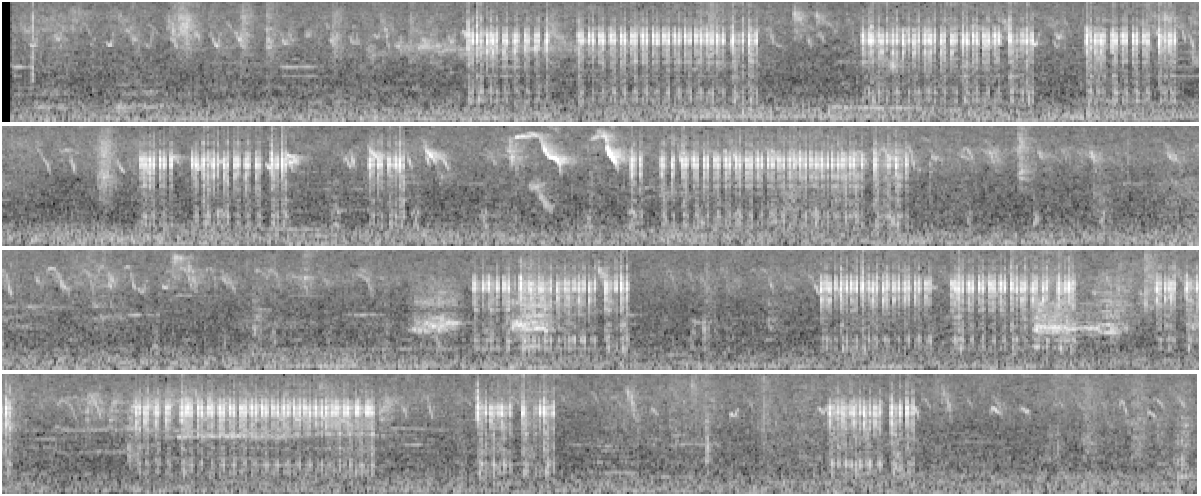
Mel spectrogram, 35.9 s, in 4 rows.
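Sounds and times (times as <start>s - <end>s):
small birds chirping: 0.1s - 35.9s
rapid bird trills: 3.2s - 16.0s, 20.9s - 31.2s, 33.0s - 34.2s.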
